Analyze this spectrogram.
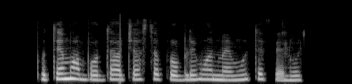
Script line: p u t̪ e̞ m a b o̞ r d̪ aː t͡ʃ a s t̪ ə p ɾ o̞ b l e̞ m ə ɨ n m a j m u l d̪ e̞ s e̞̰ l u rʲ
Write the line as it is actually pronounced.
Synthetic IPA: p u t̪ e̞ m a b o̞ r d̪ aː t͡ʃ a s t̪ ə p ɾ o̞ b l e̞ m ə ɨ n m a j m u l t̪ e̞ f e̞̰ l u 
